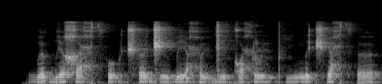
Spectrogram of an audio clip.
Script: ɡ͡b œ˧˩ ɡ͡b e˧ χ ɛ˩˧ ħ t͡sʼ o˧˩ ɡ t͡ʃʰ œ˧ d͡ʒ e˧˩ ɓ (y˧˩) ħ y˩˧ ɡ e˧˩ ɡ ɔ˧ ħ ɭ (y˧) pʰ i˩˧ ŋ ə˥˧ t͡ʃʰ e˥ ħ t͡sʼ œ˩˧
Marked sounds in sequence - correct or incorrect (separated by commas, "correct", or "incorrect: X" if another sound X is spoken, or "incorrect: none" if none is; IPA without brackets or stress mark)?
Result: incorrect: e˧˩, correct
